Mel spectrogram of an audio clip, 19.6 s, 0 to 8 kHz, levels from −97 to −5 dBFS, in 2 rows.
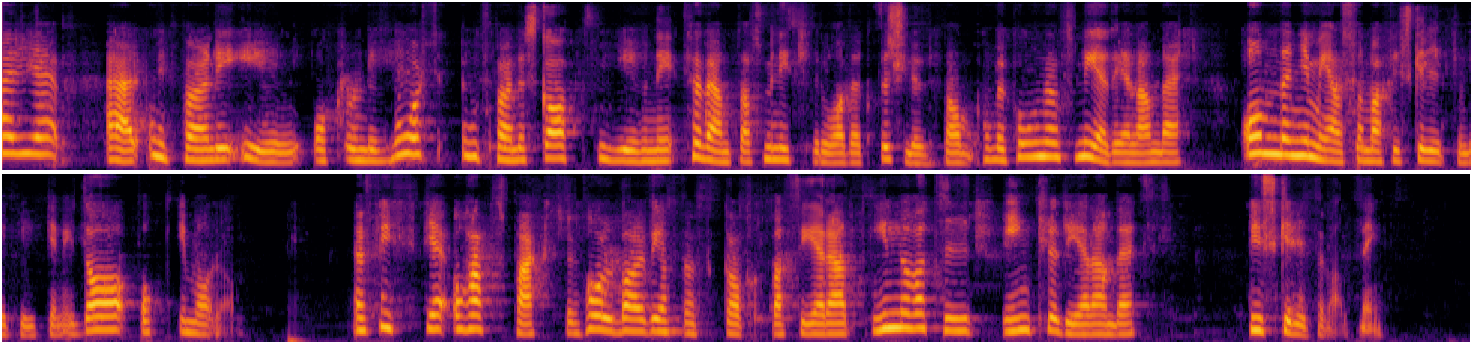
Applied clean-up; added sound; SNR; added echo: neural mask model DeepFilterNet 3.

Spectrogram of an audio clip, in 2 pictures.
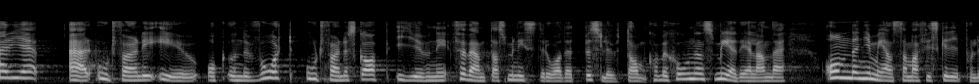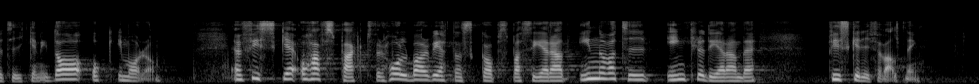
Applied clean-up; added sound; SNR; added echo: none; none; none; none.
